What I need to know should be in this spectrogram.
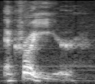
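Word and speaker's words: Acroyear: right there is a so Acro year yeah Acro year and that's how you pronounced it um my favorite figure they had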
